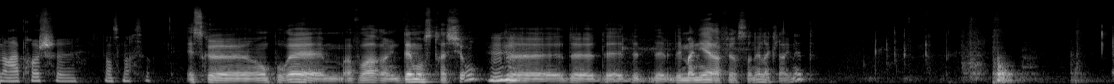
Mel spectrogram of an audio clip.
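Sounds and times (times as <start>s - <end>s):
speech: 0.0s - 8.2s
wooden chairs scraping and knocking as they are shifted: 9.6s - 10.9s.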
